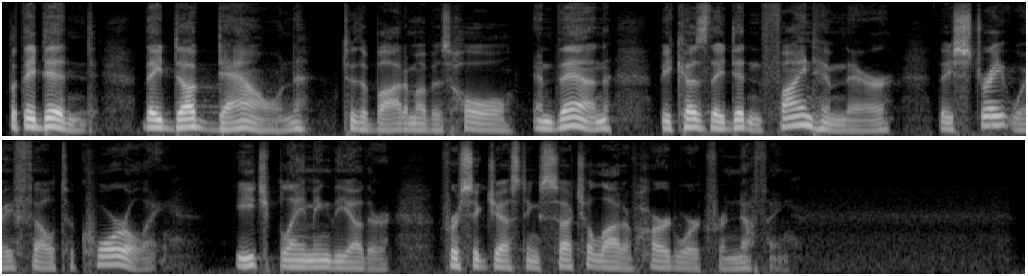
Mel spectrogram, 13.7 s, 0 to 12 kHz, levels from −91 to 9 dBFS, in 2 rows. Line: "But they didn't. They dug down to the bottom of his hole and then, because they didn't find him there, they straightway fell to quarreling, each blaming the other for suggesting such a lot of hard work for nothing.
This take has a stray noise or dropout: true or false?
false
